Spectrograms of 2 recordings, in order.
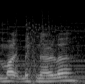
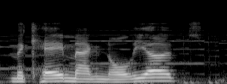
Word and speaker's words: Mike Mignola: Did you know that, is it Mike Mignola, who, the Hellboy guy, did a lot of character designs on Atlantis? I believe it's pronounced McKay Magnolia.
